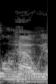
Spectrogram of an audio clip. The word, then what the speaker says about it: Huawei: Huawei or however you pronounce it. – Huawei, yeah.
